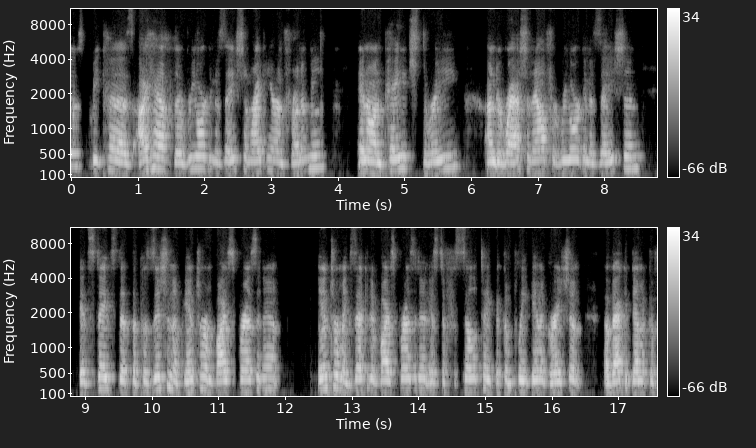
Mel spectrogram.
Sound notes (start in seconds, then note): none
